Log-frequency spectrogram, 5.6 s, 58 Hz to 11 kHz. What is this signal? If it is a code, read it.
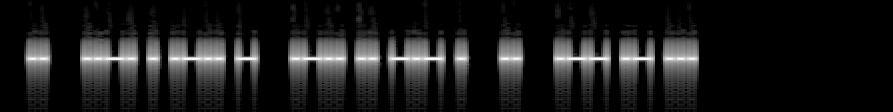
Morse code, heard as a keyed tone, about 34 wpm, 700 Hz. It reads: I FELT LIKE I WAS
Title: Sets of 5 Words Encore 35wpm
